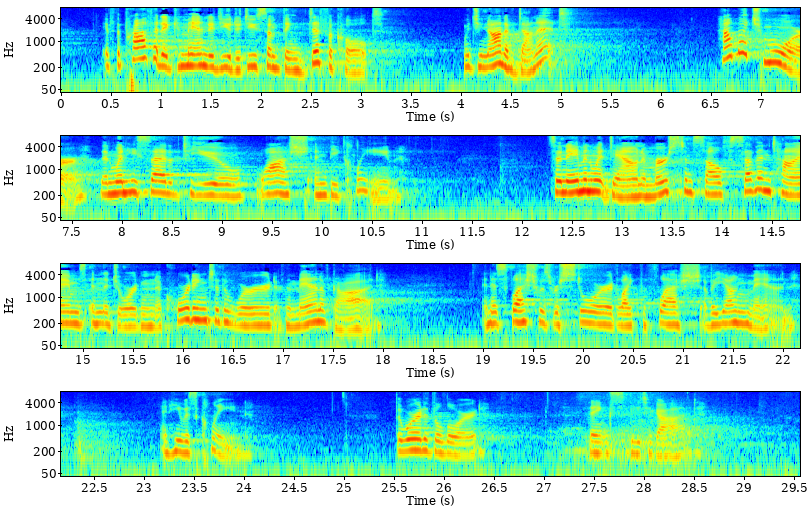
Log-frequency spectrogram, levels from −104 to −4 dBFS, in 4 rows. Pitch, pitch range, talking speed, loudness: 200 Hz, 180-225 Hz, 150 wpm, -29 LUFS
